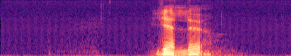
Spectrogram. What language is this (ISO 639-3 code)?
swe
